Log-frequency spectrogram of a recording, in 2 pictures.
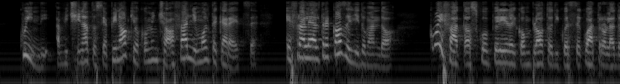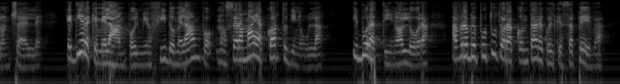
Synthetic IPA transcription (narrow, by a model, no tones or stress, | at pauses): kwind̪iavːit͡ʃinaːt̪osiapːinɔkːjokomint͡ʃɔafːarʎimolt̪ekaɾet̪sːe | efːɾalːealt̪ɾekɔːzeʎid̪omand̪ɔ | komeajfat̪ːoaskopeɾiːɾeilkomplɔt̪ːod̪ikwest̪ekwat̪ːɾolad̪ɾont͡ʃɛlːe | ed̪ːiːɾekemːelampoilmiːofiːd̪omelampononsɛːɾamajakːɔrt̪od̪inulːa | ilbuɾat̪ːiːnoalːoːɾa | avɾɛbːepot̪uːt̪oɾakːont̪aːɾekwelkesːapeːva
